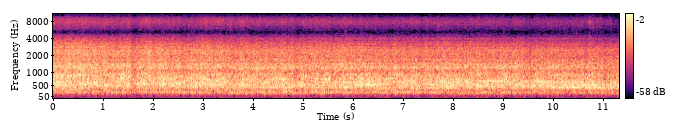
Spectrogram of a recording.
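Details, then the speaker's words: 2002 Chevy S-10 ZR2 pickup driving on the road: a low humming drone under road noise that eases down in pitch as it slows, from a worn wheel bearing most audible at lower speed. "I can really hear that wheel bearing now. Lower speed right there."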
